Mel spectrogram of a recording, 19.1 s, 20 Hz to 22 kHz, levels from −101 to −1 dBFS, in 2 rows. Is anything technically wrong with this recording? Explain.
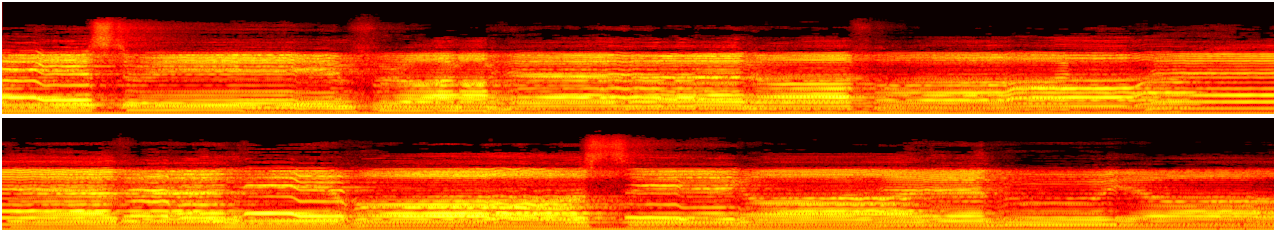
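Yes, there are frames out of order at 3.23–3.64, 4.90–5.21, 12.89–13.09 and 18.65–18.86 s. In each, two adjacent runs of roughly 186, 139, 93 and 93 ms were decoded swapped, giving a garbled flutter. Unlike a dropout or stutter, no time is lost or repeated.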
